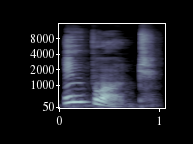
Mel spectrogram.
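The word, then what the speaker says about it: import: इसका अमेरिकन क्या हो जाएगा? सब सेम होगा, सिर्फ आर, आर का रॉ साउंड आ जाएगा यहाँ पर, क्योंकि अमेरिकन इंग्लिश प्रोनाउंसिएशन में आर का रॉ साउंड किसी हाल में कहीं भी साइलेंट नहीं होता है, कहीं भी हम ओमिट नहीं करते हैं, इसका उच्चारण होता है ना। रॉ का, आर का रॉ आता है, थोड़ा सप्रेस करके बोलना पड़ता है, जैसे कि इम्पोर्ट, इम्पोर्ट,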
